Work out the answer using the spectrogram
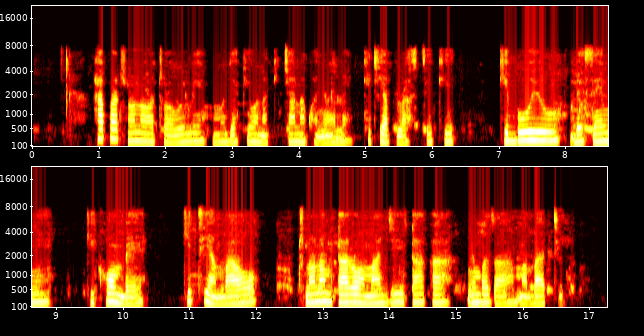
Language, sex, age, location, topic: Swahili, female, 25-35, Nairobi, health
